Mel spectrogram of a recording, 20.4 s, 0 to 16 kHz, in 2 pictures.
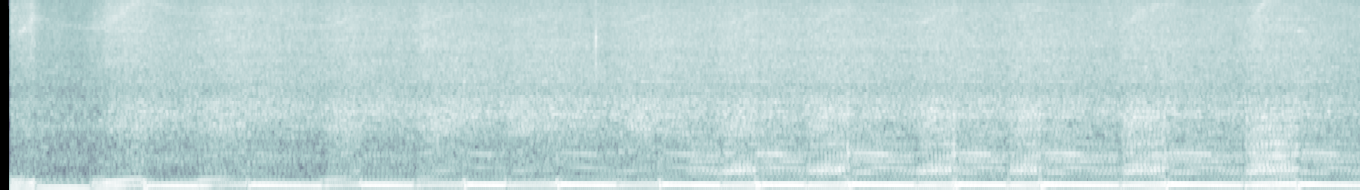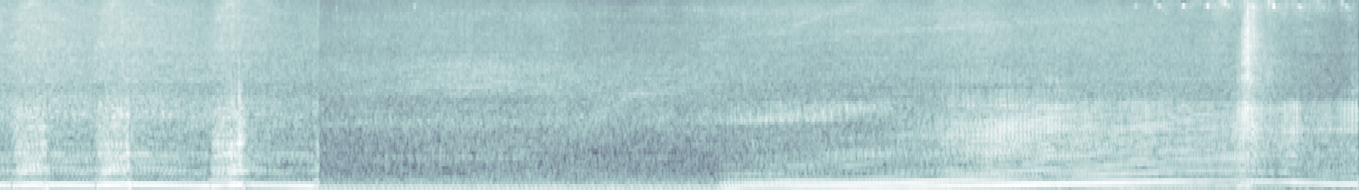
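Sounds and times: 
Benz C200: 0:00.1 - 0:20.3.

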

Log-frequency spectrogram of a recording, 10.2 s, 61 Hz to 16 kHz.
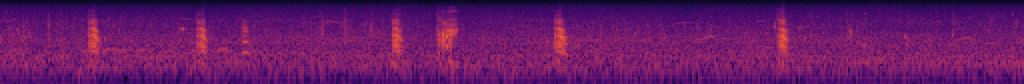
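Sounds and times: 
Andean coot sharp broadband calls: 0:00.9 - 0:02.6, 0:03.9 - 0:04.6, 0:05.5 - 0:05.7, 0:07.7 - 0:08.0.

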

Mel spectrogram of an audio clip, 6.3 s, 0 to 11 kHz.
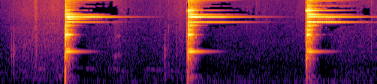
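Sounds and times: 
copper hammer: 0:01.1 - 0:02.1, 0:03.1 - 0:04.1, 0:05.1 - 0:06.2.

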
